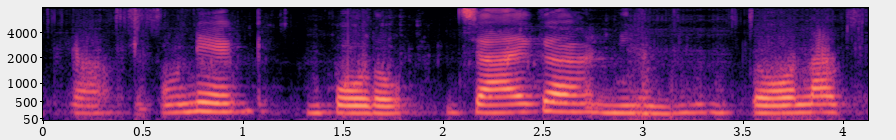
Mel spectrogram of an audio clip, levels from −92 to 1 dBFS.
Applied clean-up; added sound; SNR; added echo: neural separator model SepFormer DNS4.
